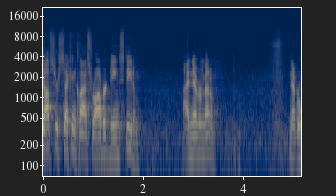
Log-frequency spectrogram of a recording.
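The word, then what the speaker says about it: Stethem: to ship the USS steedom it's not spelled like it's pronounced it's s-t-e-t-h-e-m it was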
